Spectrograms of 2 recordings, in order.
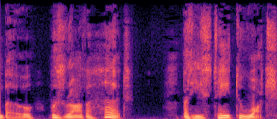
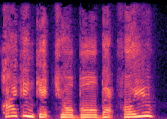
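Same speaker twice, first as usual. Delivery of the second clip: higher, lightly voiced young elephant; Dumbo; 9 semitones higher than usual. Dumbo offers to fetch the boys' ball, higher and light. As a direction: offer help in a bright little voice. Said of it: "suddenly said".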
